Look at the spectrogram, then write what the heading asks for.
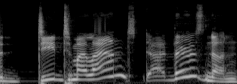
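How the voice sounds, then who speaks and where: Putting on a character voice, a man talks at a high pitch and a fairly slow pace, with very wide pitch swings. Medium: actual play. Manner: stammering, deferential.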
